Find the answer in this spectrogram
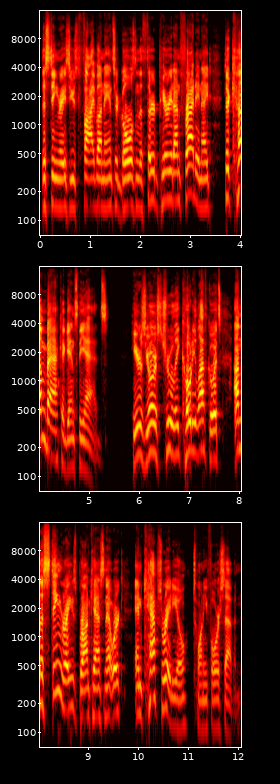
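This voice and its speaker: Male sports host, scripted highlight recaps, slightly high pitch, bright forceful delivery. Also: lively intonation, normal speed.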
